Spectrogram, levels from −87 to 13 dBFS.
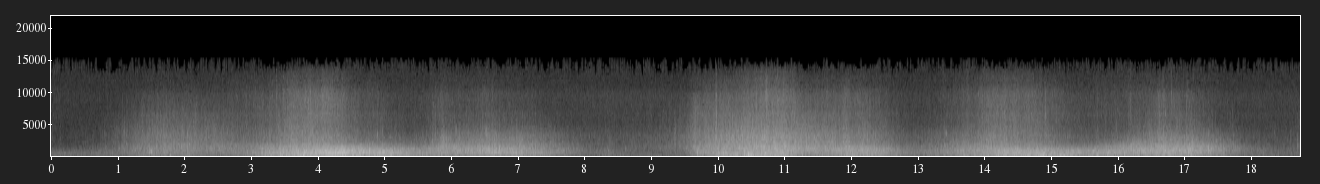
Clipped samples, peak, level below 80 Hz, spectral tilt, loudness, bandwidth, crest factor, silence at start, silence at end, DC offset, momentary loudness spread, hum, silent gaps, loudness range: under 0.1%; -4 dBFS; -54 dBFS; -3 dB/octave; -23 LUFS; 16 kHz; 22 dB; 0 s; 0 s; under 0.1%; 21 LU; none; none; 8 LU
